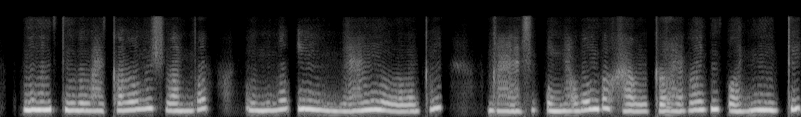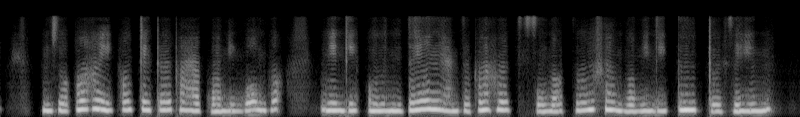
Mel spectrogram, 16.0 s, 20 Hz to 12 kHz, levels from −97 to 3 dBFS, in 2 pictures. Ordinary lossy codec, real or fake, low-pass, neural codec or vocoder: AAC, 48 kbps; fake; 7.2 kHz; codec, 16 kHz, 0.5 kbps, FreqCodec, smaller model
